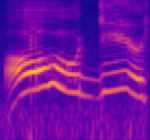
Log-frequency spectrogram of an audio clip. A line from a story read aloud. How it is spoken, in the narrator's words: he moaned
